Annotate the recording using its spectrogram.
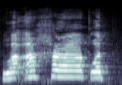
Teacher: طوا میں اور تا میں فرق کریں گے، طوا کو موٹا کر کے پڑھیں گے، تا کو باریک پڑھیں گے.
